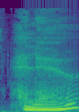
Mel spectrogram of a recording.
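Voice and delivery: posh, polished put-on telephone voice. Retelling how a friend's mother answered the phone: imitating a posh telephone voice. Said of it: "her telephone voice was like".

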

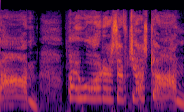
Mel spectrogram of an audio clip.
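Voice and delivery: blurted, very high, panicked cry.

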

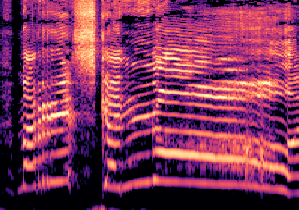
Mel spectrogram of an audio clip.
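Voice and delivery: acted very high, shrill all-out shout, long "no". Recounting a scene as Dracula lurches out of his coffin, retelling Dracula's shout. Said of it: "he shouts".

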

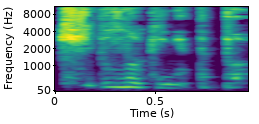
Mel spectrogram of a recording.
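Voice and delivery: hissed, urgent, pressing tone. Narrating one character warning another, with an urgent hiss. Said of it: "he hissed urgently".

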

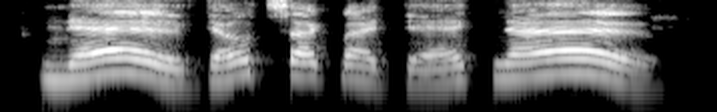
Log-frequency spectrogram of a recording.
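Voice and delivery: weak, wimpy put-on Southern accent. Mocking Southern people from around South Carolina, wimpy Southern voice. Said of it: "that's just like a pussy Southern voice".

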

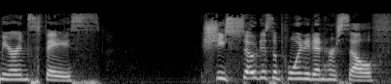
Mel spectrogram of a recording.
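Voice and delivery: ordinary delivery

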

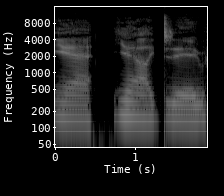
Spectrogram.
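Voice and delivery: odd, very slow goblin voice. Repeating own earlier line after being teased: imitating own weird goblin voice. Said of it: "'cause I was just like".

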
